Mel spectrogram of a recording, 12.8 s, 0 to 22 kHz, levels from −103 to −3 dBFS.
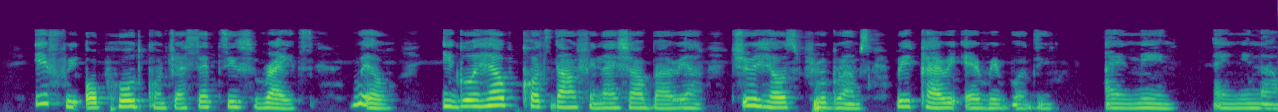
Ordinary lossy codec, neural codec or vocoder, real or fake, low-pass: none; codec, 16 kHz, 8 kbps, FreqCodec, larger model; fake; 7.2 kHz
